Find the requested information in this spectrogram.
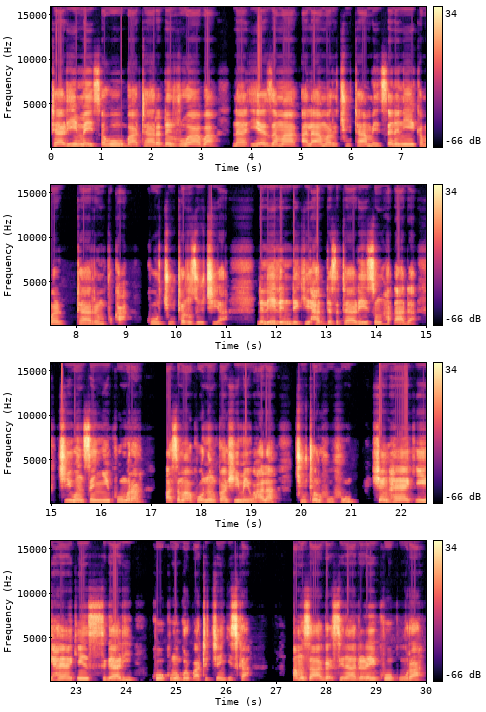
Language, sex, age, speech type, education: Hausa, male, 46-60, spontaneous, tertiary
